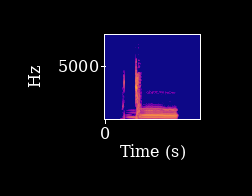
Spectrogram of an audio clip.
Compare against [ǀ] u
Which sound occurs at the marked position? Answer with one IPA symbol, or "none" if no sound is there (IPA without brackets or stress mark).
ɡ͡ǀ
